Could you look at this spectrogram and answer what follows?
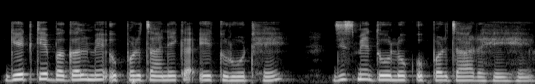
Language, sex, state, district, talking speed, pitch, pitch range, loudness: Hindi, female, Sikkim, Gangtok, 190 wpm, 200 Hz, 190-210 Hz, -17 LUFS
